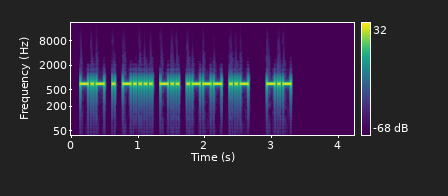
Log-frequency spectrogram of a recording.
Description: Morse code, heard as a keyed tone, about 31 wpm, 700 Hz. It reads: KE6DJU K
